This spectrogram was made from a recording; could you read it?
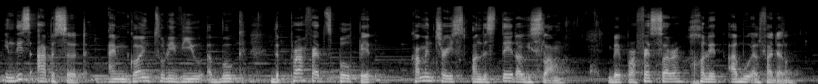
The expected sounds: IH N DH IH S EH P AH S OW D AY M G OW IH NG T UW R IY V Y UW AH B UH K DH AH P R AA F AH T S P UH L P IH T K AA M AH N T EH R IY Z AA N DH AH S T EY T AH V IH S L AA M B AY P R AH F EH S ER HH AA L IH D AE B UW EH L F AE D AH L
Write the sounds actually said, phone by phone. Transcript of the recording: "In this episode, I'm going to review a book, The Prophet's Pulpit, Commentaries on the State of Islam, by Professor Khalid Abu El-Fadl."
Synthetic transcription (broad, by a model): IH N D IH S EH P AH S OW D AY M G OW IH NG T UW R IY V Y UW AH B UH K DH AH P R AA F AH T S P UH L P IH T K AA M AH N T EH R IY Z AA N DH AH S T EY T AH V IH S L AA M B AY P R AH F EH S ER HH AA L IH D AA B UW EH L F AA D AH L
